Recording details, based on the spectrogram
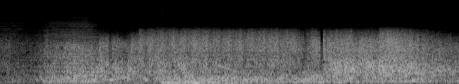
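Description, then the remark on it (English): A continuous, thunderous roar of artillery guns opening the Battle of El Alamein in the desert at 9 p.m. on the night of 23 October 1942, heavy booms blending into a dense, rumbling barrage that stays loud throughout, with no voices. “The night sky becomes ablaze with explosions.”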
